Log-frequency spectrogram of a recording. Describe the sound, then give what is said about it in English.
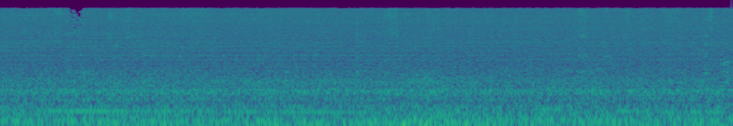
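A steady, continuous low rumble of a bus driving from the airport past Levi's Stadium, road and engine noise filling the whole stretch at an even level with no talking. “on the bus coming from the airport, and there is Levi's Stadium.”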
